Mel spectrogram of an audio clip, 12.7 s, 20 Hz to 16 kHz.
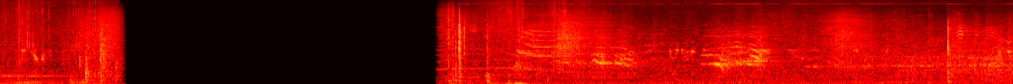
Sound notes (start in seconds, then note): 5.5 radio muttering; 5.5 kids chattering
